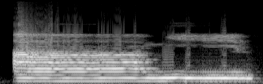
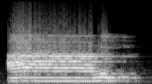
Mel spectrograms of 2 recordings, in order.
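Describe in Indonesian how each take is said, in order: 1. Kedua vokal diucapkan sama panjang. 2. Satu vokal panjang, satu vokal pendek. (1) "Dua panjang semua, sama panjangnya" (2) "Tidak yang satu panjang, satu pendek"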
